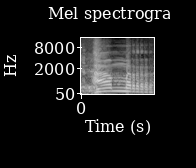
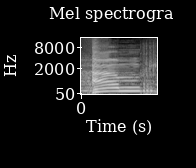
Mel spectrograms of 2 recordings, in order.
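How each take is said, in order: First: The lips open first, then the r follows. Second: The lips open at the same moment as the r. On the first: "kalau kita lepas dulu baru ro dikeluarin" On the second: "Kalau ini bersamaan"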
